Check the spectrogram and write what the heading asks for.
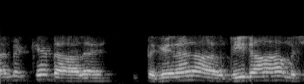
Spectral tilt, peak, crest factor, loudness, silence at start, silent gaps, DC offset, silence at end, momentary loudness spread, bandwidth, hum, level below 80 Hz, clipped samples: -7.5 dB/octave; -8 dBFS; 14 dB; -22 LUFS; 0 s; none; under 0.1%; 0 s; 8 LU; 4.1 kHz; none; -78 dBFS; under 0.1%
